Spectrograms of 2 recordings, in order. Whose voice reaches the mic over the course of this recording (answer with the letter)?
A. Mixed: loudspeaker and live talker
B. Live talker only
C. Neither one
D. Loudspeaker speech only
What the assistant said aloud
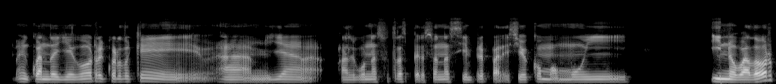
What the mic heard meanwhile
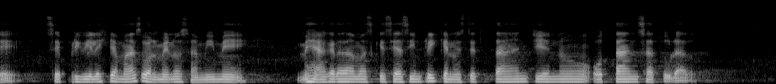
B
